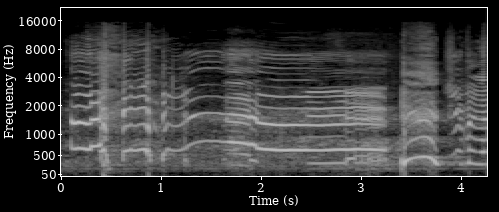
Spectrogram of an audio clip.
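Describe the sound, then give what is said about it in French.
A voice imitates loud, drawn-out wailing sobs, rising and falling in pitch with a long sustained howl in the middle, forceful, with a few brief breaks between the cries. “Et moi, quand je pleure, là, c'est vraiment triste. Parce que je pleure.”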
